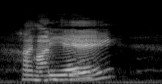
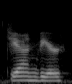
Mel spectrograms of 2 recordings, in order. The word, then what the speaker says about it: Janvier: Hanvier? That's what I was going to say. Hanvier? Or if we pronounce it super American, it's Janvier.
